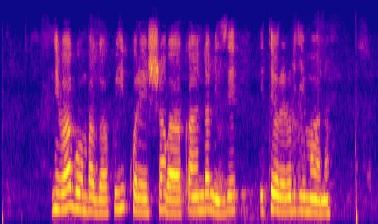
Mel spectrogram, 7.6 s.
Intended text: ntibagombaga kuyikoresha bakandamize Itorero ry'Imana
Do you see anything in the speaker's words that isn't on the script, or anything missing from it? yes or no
no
